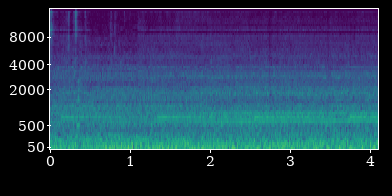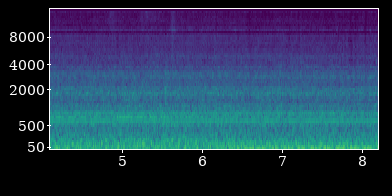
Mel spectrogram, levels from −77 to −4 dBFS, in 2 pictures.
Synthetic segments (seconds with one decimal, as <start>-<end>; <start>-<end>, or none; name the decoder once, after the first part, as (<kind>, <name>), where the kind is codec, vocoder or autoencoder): 0.0-0.5 (autoencoder, DAC-VAE); 1.1-8.2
